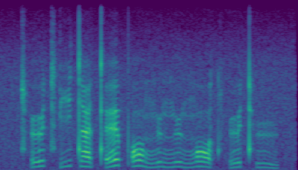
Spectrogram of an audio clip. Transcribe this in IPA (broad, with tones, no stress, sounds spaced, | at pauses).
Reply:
t͡sʼ ø˧˥˧ t͡sʼ i˧˥˧ t æ˥˨ tʼ ɛ˧˥˧ pʼ ɔ˥˨ ŋ ʏ˥˨ ŋ ʏ˥˨ ŋ ɔ˥˨ t͡sʼ ʏ˧˥˧ tʰ ʉ˥˨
